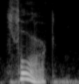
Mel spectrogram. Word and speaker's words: sword: Sword sword เป็นคำ silent w w จึงไม่ออกเสียงว่า sword sword all they that take the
